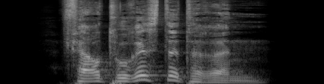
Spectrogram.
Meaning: inflection of vertouristet: 1. strong genitive masculine/neuter singular comparative degree 2. weak/mixed genitive/dative all-gender singular comparative degree
- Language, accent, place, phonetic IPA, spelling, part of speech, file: German, Germany, Berlin, [fɛɐ̯tuˈʁɪstətəʁən], vertouristeteren, adjective, De-vertouristeteren.ogg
